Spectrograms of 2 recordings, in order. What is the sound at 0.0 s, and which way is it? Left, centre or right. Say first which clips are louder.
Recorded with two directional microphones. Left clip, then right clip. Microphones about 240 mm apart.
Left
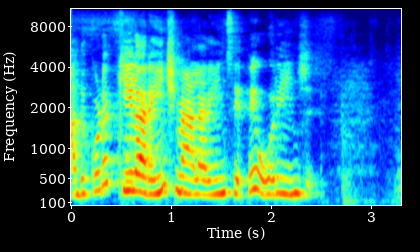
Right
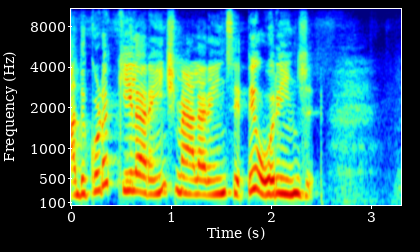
Speech: right 9 dB; right.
